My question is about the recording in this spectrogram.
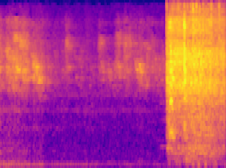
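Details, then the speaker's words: Motorcycle that won't start, with a good spark confirmed: loud, rapid whirring crank that keeps spinning and never fires; the electrics are ruled out, and an oil-fouled or carbon-fouled spark plug is suspected. "பக்கா okay பக்காவது okay அப்போ electrical பிரச்சனைல்லாம் கிடையாது. இது வந்து ஸ்பார்ட் plug ஓகேவா ஸ்பார்ட் plug கண்டிப்பா oil வச்சிருக்கலாம்."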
